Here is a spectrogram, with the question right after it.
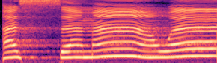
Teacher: kemudian ada hukum thi muqar karena ada yang berbaris fathah panjang cara bacanya dipanjangkan mimnya dua harakat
